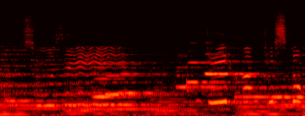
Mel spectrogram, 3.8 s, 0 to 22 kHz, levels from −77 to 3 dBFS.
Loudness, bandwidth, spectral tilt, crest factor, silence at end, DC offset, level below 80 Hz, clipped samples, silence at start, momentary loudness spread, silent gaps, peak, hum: -38 LUFS; 16 kHz; -4 dB/octave; 16 dB; 0 s; under 0.1%; -56 dBFS; under 0.1%; 0 s; 11 LU; none; -22 dBFS; none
